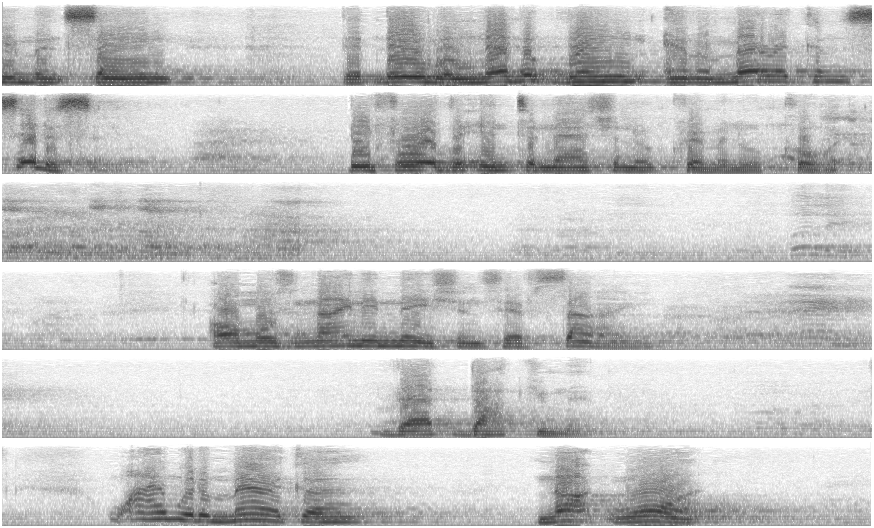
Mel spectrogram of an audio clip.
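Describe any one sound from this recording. A man speaks forcefully into a microphone, his voice echoing outdoors.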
